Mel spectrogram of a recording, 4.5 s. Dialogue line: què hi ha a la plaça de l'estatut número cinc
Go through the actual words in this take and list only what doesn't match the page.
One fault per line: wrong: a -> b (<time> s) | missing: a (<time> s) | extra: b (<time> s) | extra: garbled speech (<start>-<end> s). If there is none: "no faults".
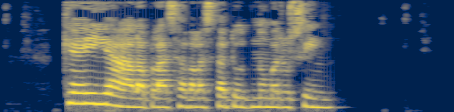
no faults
